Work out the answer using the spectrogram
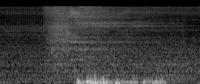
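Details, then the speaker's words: Hyundai HB20 that lost power and made a strange engine noise; compression was below 60 psi against 90 with scored rings. Hissing air with low puffs comes from the breather, and oil spits from the dipstick tube. Heavy crankcase blow-by means a full engine rebuild. "tá passando a compressão tá passando para baixo do motor quando a gente funciona eu tirei a vareta do óleo ele começa a cuspir óleo"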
